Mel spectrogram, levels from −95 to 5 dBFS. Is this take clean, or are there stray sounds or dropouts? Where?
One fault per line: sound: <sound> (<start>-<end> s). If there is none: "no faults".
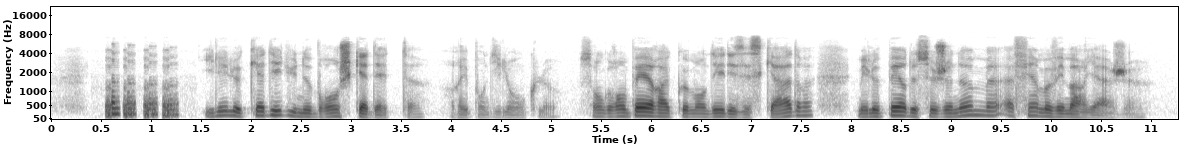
sound: laugh (0.6-1.3 s)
